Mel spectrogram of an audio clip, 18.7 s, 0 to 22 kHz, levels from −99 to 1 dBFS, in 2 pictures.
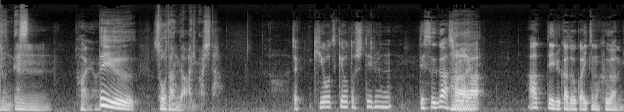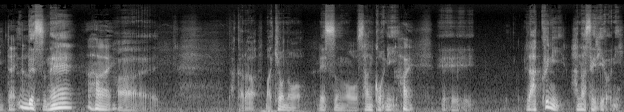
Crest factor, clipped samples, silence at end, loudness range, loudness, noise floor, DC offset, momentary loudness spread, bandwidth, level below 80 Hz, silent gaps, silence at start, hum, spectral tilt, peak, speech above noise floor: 18 dB; under 0.1%; 0.05 s; 9 LU; -18 LUFS; -49 dBFS; under 0.1%; 18 LU; 18.5 kHz; -44 dBFS; none; 0 s; none; -5 dB/octave; -2 dBFS; 31 dB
